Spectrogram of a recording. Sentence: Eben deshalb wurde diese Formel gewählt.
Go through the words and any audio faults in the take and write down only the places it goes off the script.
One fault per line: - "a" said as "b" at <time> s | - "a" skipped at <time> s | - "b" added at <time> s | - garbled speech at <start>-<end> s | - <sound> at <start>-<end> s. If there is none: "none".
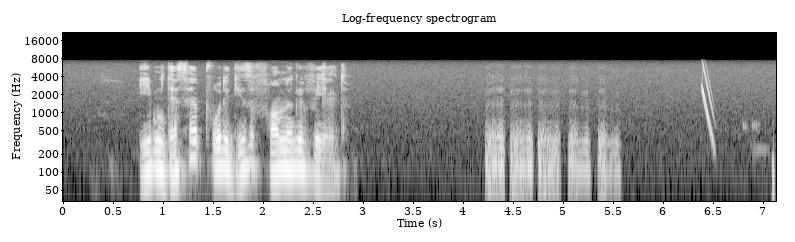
- laugh at 4.2-5.6 s
- chirp at 6.4-6.5 s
